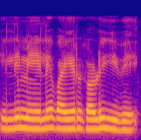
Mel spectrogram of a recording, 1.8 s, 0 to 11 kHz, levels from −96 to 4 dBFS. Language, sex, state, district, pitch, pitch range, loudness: Kannada, female, Karnataka, Bidar, 185 Hz, 180-190 Hz, -14 LUFS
